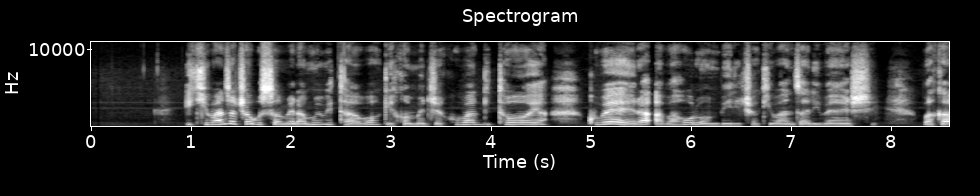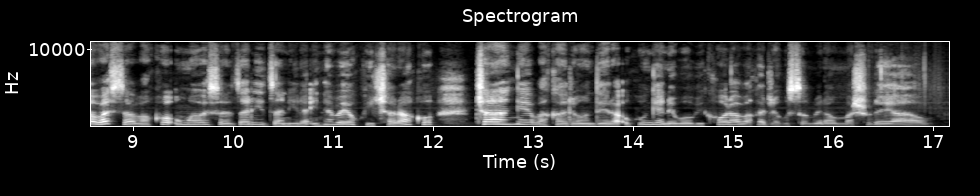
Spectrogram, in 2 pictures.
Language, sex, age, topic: Rundi, female, 25-35, education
